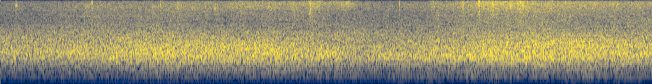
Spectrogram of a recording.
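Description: Cars stream by on a road beside a garden, producing a steady, fairly loud hiss and rumble of tyres and engines with no one talking.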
